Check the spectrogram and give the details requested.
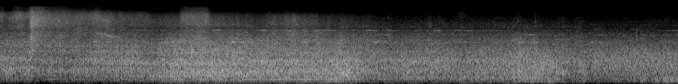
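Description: GO Transit commuter train, a diesel locomotive hauling bilevel coaches, passing by with a steady rumble of wheels on rail. A few sharp clacks sound as the wheels cross rail joints, the first right at the start and more about two seconds in, over a faint high wheel squeal.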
